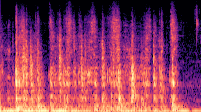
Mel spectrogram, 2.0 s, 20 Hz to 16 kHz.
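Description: Plastic thumb wheels on the back of a Mercedes W116 tail light being unscrewed by hand: a run of small, irregular plastic rubbing and clicking sounds.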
